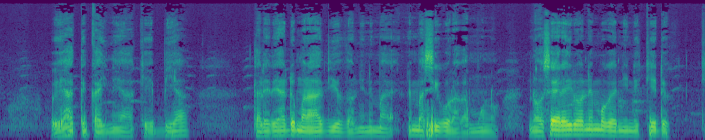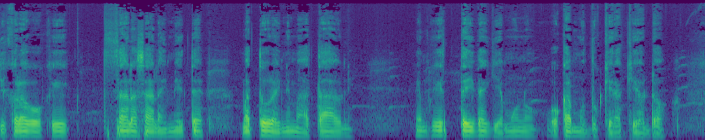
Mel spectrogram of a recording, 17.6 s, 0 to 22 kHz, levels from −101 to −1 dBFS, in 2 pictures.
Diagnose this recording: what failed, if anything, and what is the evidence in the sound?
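Codec stage, generation loss: the speech sounds swirly, hollow and smeared, with blurred attacks, throughout, yet extends to 20 kHz. That points to roughly seven likely MP3 re-encodes around 96 kbit/s, not one low-bitrate pass.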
